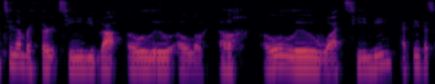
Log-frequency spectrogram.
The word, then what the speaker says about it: Oluwatimi: If you scroll down to number 13, you've got Oluwatimi.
